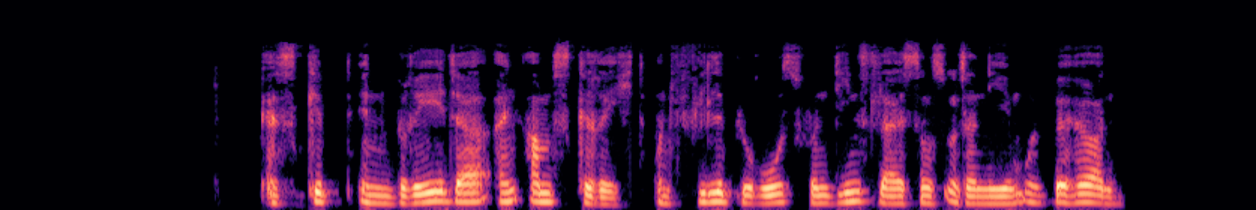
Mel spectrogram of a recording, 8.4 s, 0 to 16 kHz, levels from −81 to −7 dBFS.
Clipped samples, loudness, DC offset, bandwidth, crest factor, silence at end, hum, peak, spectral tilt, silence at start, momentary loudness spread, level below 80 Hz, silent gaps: under 0.1%; -19 LUFS; under 0.1%; 7.6 kHz; 18 dB; 0.9 s; none; -2 dBFS; -7 dB/octave; 1.75 s; 9 LU; -58 dBFS; 4.30-4.34 s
